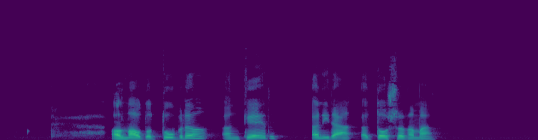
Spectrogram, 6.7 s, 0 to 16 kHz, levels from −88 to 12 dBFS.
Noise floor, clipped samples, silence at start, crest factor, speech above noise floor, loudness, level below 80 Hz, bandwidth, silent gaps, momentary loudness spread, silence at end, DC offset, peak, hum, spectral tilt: -85 dBFS; under 0.1%; 1.4 s; 24 dB; 57 dB; -29 LUFS; -88 dBFS; 8 kHz; none; 15 LU; 1.35 s; under 0.1%; -8 dBFS; none; -6.5 dB/octave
